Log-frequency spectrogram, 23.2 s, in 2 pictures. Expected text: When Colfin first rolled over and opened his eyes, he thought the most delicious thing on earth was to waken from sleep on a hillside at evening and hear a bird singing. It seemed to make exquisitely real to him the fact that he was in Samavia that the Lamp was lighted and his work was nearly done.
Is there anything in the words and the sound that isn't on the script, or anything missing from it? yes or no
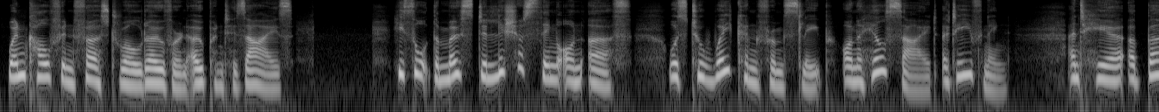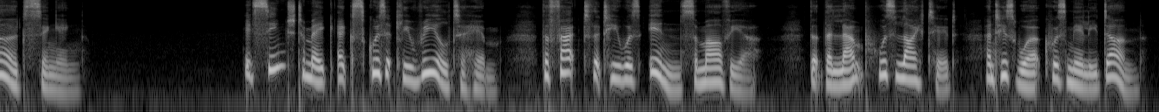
no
